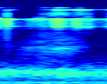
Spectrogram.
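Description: A finished crocheted yarn amigurumi Christmas ornament ball with a little mouse design is shaken, making the jingle bell attached to it ring. Four quick, quiet, bright jingles sound with almost no low end. The bell rings properly.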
